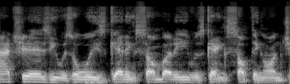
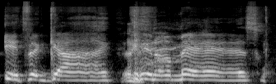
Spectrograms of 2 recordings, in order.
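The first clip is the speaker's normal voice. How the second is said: high, slow mock announcement; mock announcer; 10 semitones higher, slower than usual. Joking about the masked Chikara guy, high and slow. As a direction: stretch it out high and silly. Imitating a masked wrestler joke.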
